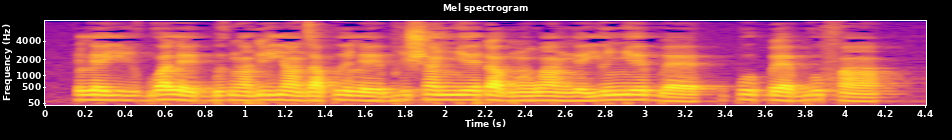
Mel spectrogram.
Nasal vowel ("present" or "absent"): present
